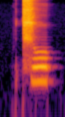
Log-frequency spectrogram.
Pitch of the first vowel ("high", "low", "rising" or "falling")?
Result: falling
